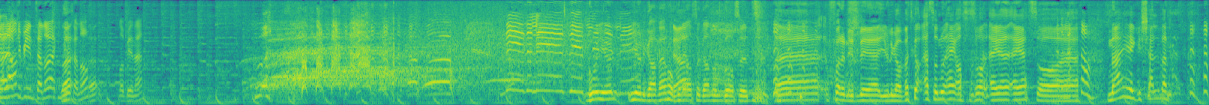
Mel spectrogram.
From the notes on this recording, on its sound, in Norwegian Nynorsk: Julefrukostsending frå Store studio. Vi feirar ilag med publikum i salen.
